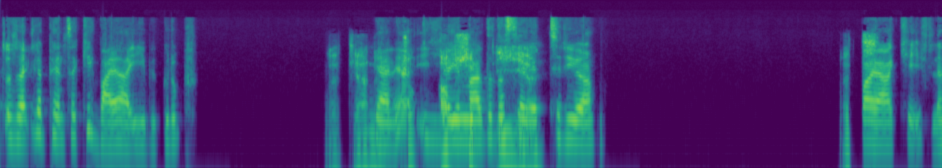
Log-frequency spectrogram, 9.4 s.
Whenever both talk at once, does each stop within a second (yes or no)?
no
